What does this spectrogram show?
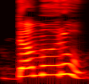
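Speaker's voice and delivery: डमरू said clearly, ड with the tongue curled back; careful डमरू. Shown as a demonstration. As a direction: model the word डमरू for students. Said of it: "तो उच्चारण करो". (डमरू का साफ़ उच्चारण)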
